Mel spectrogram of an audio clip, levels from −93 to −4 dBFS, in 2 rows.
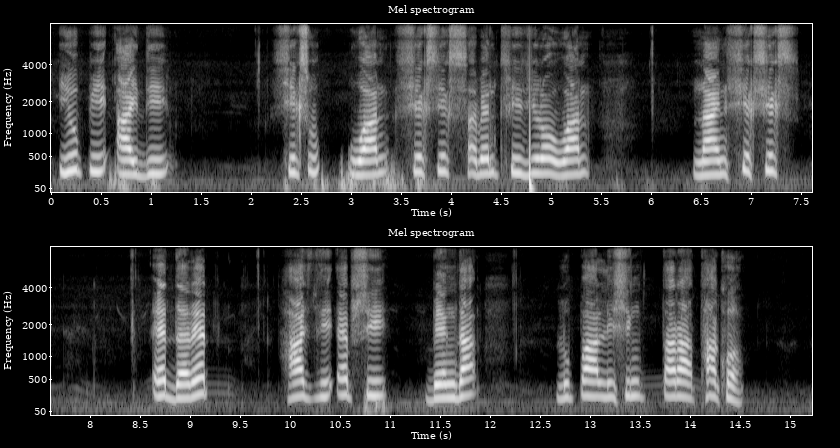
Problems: none marked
